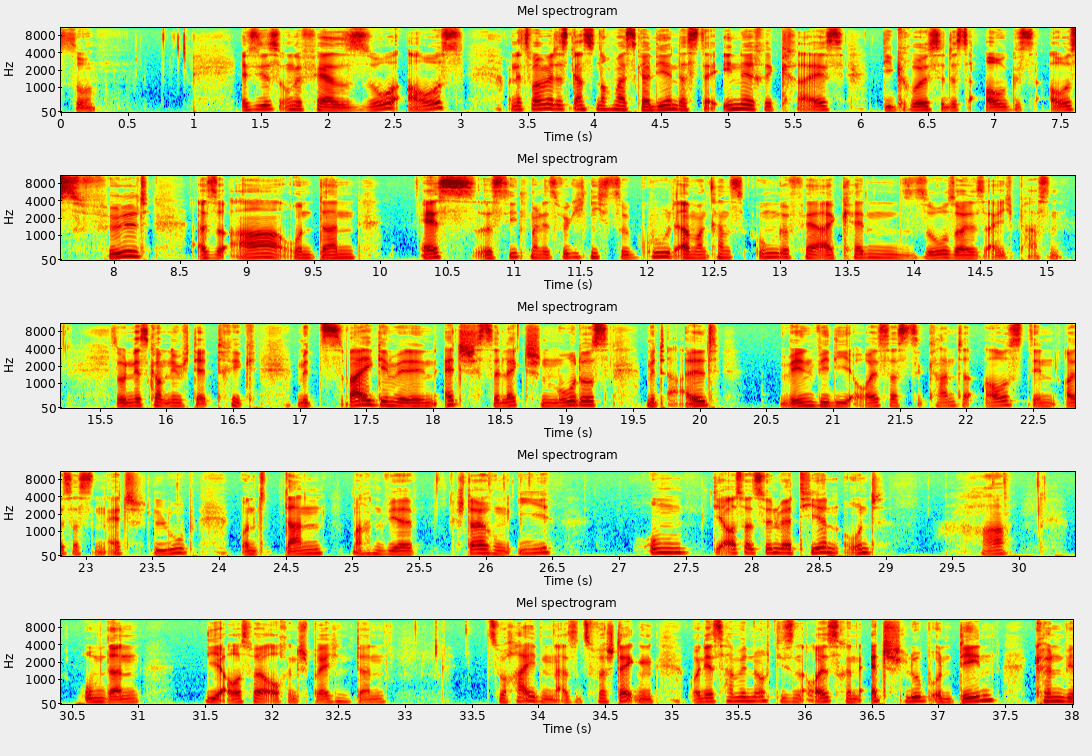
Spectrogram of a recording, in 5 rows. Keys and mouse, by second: 2.4 click, 3.2 a, 8.9 a, 10.2 s, 14.1 click, 15.5 2, 15.5 3, 17.2 2, 20.7 alt+click, 26.0 ctrl+i, 29.8 h, 33.7 shift+middle click, 35.7 click.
